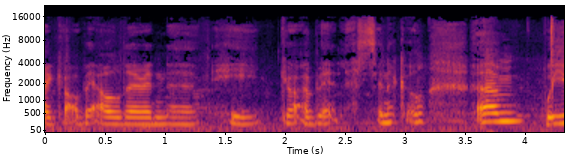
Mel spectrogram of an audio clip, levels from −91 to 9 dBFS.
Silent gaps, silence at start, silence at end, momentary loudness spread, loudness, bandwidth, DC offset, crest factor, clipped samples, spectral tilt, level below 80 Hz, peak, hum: none; 0 s; 0 s; 12 LU; -24 LUFS; 16 kHz; under 0.1%; 18 dB; under 0.1%; -4 dB/octave; -48 dBFS; -6 dBFS; none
